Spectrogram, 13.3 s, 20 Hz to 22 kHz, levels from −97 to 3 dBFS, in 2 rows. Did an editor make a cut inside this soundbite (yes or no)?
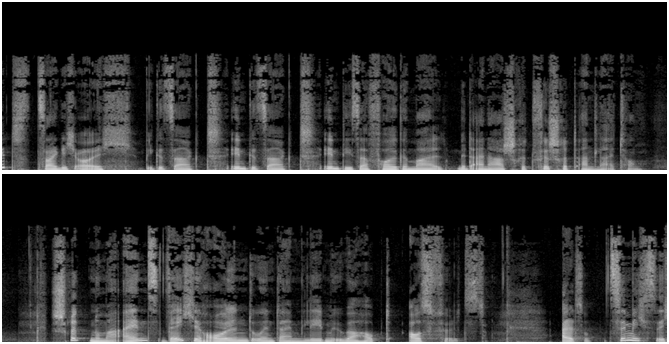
yes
